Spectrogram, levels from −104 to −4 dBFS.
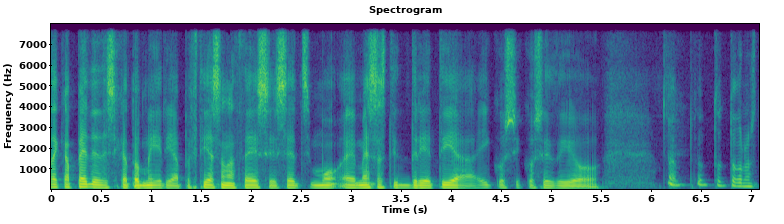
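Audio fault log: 0.73–0.88 s, microphone overload: The loudest stretch here takes on a harsh, crackly edge, as though the peaks were squashed flat. The likely cause is an input level set too high, so the waveform tops ran into the converter's ceiling, exceeding it by about 2 dB and clipping a small share of the samples. Flattening those crests creates new harmonics that were never in the speech, and those are heard as the gritty crackle over this passage.
1.02 s and 4.08 s, microphone volume stepped down: At each point the speech and the background noise beneath it drop together in one abrupt step, about 4 dB at 1.02 s and about 5 dB at 4.08 s. The first drop comes just after the distorted peak. This is likely the call software reacting to an over-hot input by cutting the microphone gain in a single jump rather than easing it down. The drop therefore hits everything at once instead of fading smoothly. 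The sound carries nothing above 8 kHz, which fits a wideband call codec path.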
